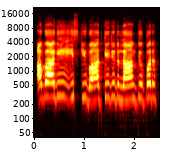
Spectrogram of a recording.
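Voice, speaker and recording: High, bright-voiced man teaching Quran reading. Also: flat delivery. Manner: patient explaining, spelling out letters and sounding words slowly. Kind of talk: word-by-word tajweed lesson.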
